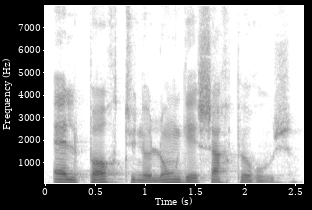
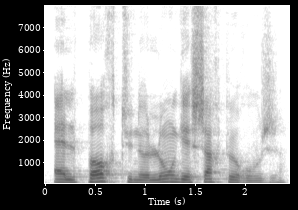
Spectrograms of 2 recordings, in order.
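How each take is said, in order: First: The words are merged together into one flow. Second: The same.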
